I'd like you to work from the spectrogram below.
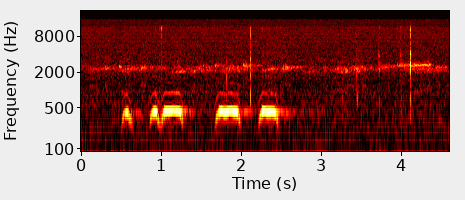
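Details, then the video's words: Two owls hooting in the background: a series of short, mellow, slightly wavering hoots, some doubled, in a loose rhythm over about two seconds, followed by quieter moments with faint clicks and a steady high hum. "owls hooting"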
